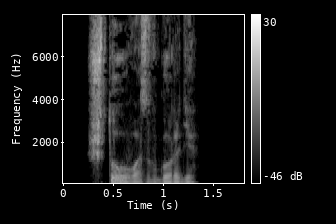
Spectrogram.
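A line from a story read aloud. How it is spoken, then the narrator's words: Quiet, very firm. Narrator (Russian): Нина говорила тихо, но очень твердо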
